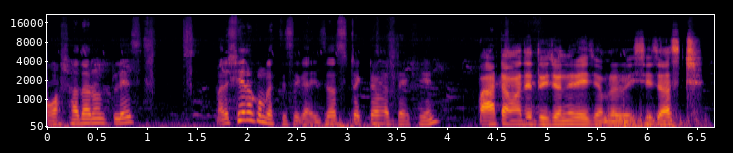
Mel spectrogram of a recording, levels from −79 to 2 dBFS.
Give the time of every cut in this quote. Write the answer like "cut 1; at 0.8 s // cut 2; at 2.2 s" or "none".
none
